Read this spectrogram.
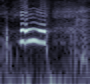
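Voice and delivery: sudden high scream; a startled shriek under attack. Real, not acted. Gamer screaming as mobs close in, shrill shriek. Scream while surrounded in game.

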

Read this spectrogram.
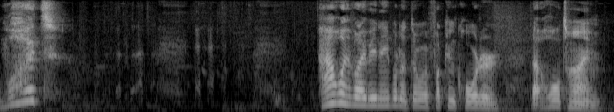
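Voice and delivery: high, loud incredulous complaint; real exasperated gamer rant; outraged disbelief. Real, not acted. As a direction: protest the unfairness, pitch riding high. Outraged at dying in game.

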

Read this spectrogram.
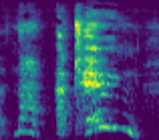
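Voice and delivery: high, loud mock proclamation; loud boasting. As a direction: shout it like a rowdy toast. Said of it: "he is boasting him".

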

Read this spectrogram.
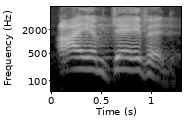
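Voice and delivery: loud, high, slow menacing declaration; mock menacing threat. Preacher playing himself as Joseph, threatening the brothers loudly. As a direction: boom it out like a vengeful avenger. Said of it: "'cause I would have said".

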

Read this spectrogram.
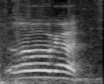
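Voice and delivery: alarmed shout. Real, not acted. Dying in game.

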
